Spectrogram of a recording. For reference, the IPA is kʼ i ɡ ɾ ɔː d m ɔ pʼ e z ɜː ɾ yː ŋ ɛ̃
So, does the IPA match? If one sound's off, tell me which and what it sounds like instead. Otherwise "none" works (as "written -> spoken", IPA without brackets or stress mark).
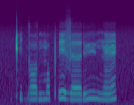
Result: none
